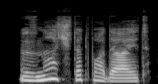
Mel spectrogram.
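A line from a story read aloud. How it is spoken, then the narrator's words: Sigh. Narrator (Russian): вздохнул Джон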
